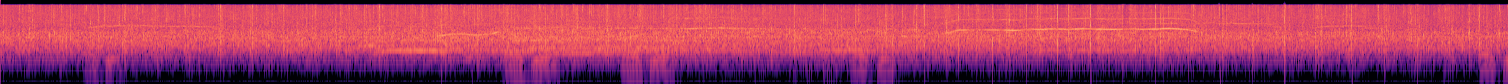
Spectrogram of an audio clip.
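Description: People in a crowd cheer and whistle.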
